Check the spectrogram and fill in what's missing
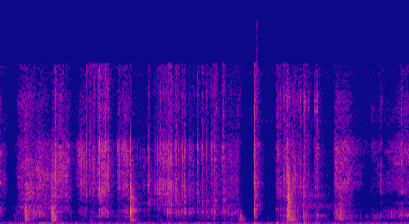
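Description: Scissors snip through a folded paper book page while a fish shape is cut out, with short crisp cuts and rustles coming in uneven bursts, close and fairly quiet.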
